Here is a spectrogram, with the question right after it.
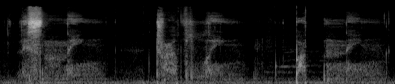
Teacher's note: Medial syllabic consonants, n, l, r, occur in RP English.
